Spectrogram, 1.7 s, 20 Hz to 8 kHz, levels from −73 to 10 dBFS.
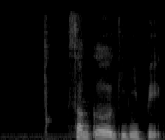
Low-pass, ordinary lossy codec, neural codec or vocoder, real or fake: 7.2 kHz; none; none; real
